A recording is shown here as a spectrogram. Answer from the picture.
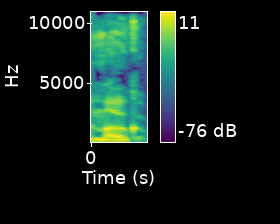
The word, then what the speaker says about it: Moog: Most of you have probably heard his name before, although you might have heard it pronounced as Moog. – Moog. – Moog. – But it's definitely pronounced Moog.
